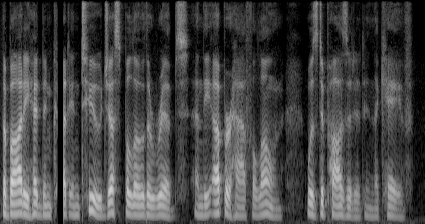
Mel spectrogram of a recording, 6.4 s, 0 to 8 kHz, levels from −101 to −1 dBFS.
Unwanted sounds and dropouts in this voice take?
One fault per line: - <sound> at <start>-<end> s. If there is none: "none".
- dropout at 0.9-1.0 s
